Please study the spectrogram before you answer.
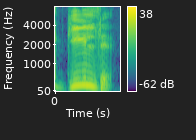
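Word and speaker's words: guild: डी तो इसे पढ़ेंगे गिल्ड जी यू आई तो यहां पे देखिए जी का ग और यू यहां पे साइलेंट होगा आई का ई हो जाएगा एल डी क्या हो जाएगा गिल्ड हो गया जी यू आई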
